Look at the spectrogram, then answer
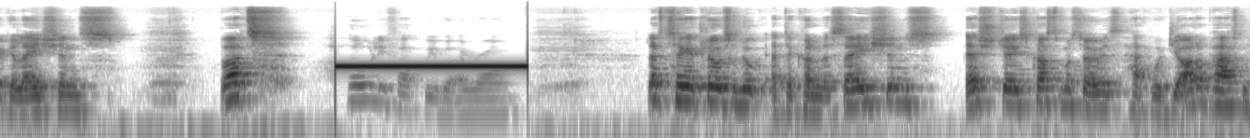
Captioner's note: beep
